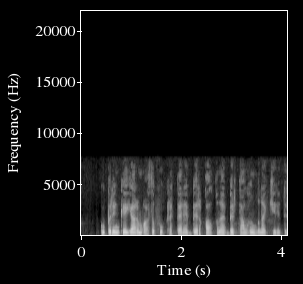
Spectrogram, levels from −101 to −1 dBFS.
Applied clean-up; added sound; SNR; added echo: neural separator model SepFormer DNS4.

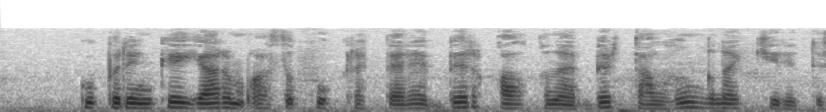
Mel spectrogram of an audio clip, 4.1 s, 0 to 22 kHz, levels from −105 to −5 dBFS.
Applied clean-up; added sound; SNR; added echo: none; Breathing; 17 dB; none.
